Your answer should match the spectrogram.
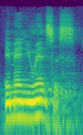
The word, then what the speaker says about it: amanuensis: I think the proper pronunciation was amanuensis is what they had then.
